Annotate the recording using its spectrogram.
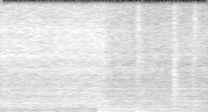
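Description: Marx tin-lithograph O gauge diesel locomotive running on three-rail track: a steady electric-motor whir with wheel noise, and light clicks from about a second in as the train passes close.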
